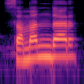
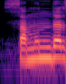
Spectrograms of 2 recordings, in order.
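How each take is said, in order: First: समंदर with a short "a" in the middle syllable; "समंदर" with "man", not "mun"; uncorrected pronunciation. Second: समुंदर with a short "u" in the middle syllable; "समुंदर" with "mun", not "man"; corrected pronunciation. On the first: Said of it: "समुंदर सही तलफ़ुज़ है". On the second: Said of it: "सही तलफ़ुज़ है". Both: Shown as a demonstration.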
